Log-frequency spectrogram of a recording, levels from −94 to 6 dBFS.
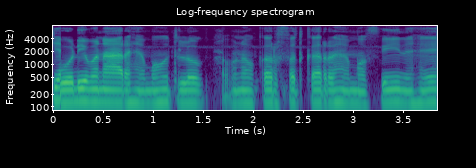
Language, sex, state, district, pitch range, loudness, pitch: Hindi, male, Chhattisgarh, Sarguja, 120-125 Hz, -31 LUFS, 125 Hz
